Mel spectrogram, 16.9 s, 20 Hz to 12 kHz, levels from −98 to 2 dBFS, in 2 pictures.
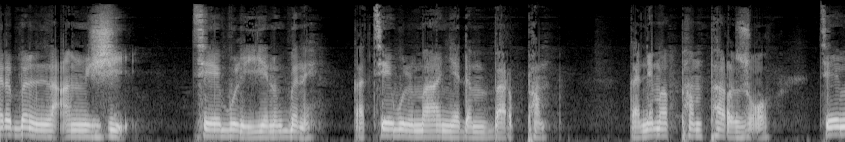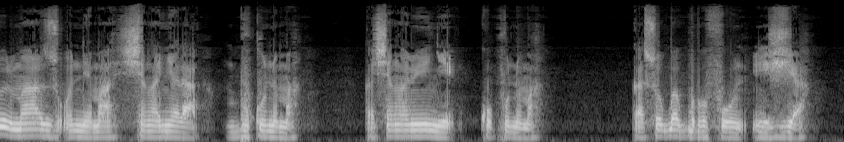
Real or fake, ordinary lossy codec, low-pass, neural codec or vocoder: real; AAC, 32 kbps; 10.8 kHz; none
